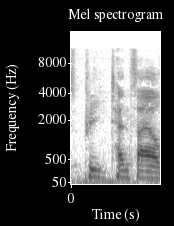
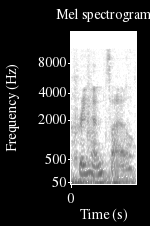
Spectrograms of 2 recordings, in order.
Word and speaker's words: prehensile: I mean, a mutant attacks him with his pretensile tail or whatever it is. Is that how you pronounce that word? – Prehensile.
